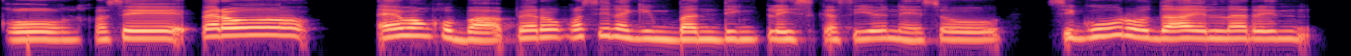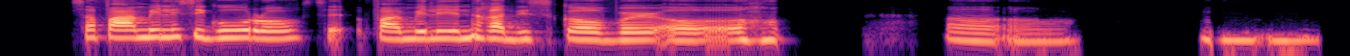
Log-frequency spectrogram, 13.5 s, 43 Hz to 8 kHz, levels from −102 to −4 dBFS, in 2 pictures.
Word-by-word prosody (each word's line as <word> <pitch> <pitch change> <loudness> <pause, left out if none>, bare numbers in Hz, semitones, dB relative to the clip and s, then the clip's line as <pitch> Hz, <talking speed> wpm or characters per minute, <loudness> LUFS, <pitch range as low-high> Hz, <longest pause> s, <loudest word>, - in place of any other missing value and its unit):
ko 205 0 -1
kasi 225 +3 +1
pero 295 +2 +5 0.3
ewan 290 +3 +3
ko 260 - -1
ba, 195 -2 +2
pero 245 +2 +1
kasi 260 +3 -3
naging 225 -6 -1
bonding 210 0 -1
place 210 -1 -2
kasi 210 +2 -3
yun, 230 - -4
eh. 195 -2 -5
So, 200 0 -4 0.2
siguro 270 +2 0
dahil 230 0 +2
na 225 - 0
rin 220 +1 -4 0.5
sa 245 - -3
family 250 0 +5
siguro 240 -3 +1
sa 485 - -7 0.2
family 220 0 +2
yung 255 - +1
naka-discover, 200 -3 0
oo, 190 +1 -1 1.0
oo. 175 -2 -8 0.8
Mm. 190 0 -10
220 Hz, 130 wpm, -22 LUFS, 205-245 Hz, 1.0 s, pero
